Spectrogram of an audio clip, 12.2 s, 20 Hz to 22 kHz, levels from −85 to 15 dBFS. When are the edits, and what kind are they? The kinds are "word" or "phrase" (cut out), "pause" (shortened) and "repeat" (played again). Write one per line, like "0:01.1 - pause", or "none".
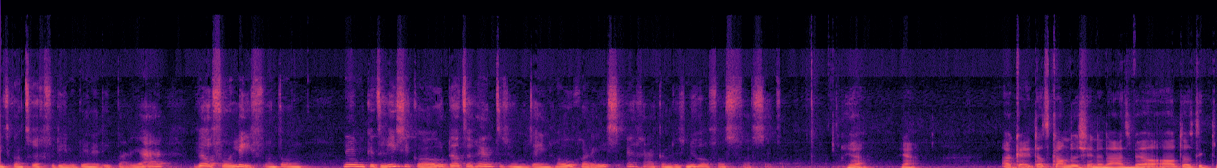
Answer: none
